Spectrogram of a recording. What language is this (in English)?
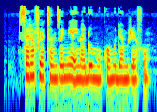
Swahili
